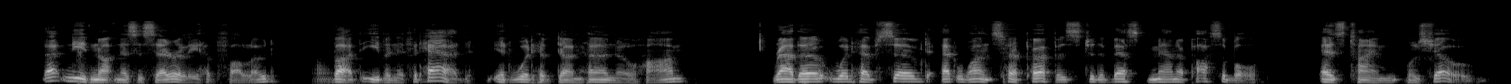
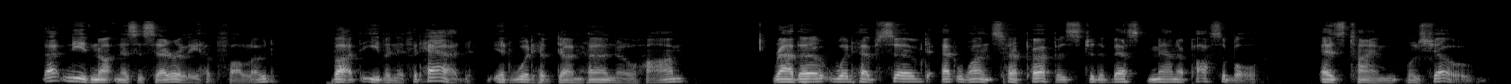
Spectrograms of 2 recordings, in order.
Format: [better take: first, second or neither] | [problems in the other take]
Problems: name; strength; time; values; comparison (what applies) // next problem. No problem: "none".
second | noise reduction (neural separator model SepFormer DNS4)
